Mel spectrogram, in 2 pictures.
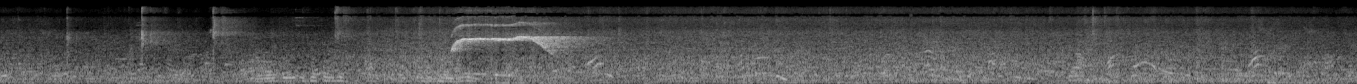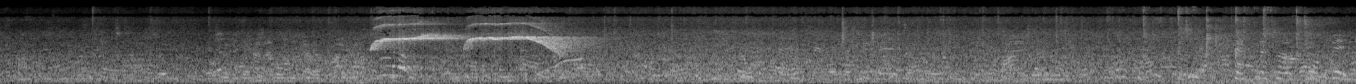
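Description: Swimmers splash and churn through water in a large echoing pool hall.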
